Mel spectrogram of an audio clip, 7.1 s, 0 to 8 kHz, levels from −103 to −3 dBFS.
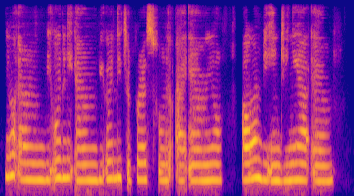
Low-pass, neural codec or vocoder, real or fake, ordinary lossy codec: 7.2 kHz; codec, 44.1 kHz, 2.6 kbps, DAC; fake; none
